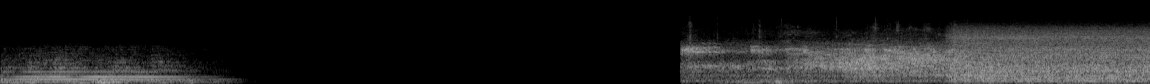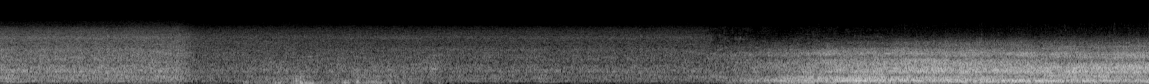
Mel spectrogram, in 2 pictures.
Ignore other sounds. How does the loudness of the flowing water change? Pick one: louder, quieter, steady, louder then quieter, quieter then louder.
quieter.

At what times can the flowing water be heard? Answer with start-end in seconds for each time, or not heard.
9.4-22.9.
